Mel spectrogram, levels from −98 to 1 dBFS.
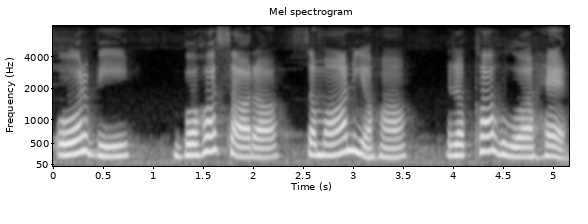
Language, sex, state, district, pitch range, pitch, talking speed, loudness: Hindi, female, Punjab, Pathankot, 210-265 Hz, 235 Hz, 105 wpm, -12 LUFS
